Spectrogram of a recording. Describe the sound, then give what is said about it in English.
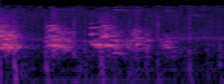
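A dog barks, a husky from a sled dog team, giving a few faint, muffled barks at a fairly even pace with no one talking over them. “Yeah, that is a dog.”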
